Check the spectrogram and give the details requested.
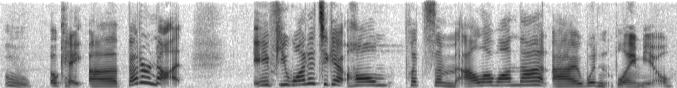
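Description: An actress playing a caring but exacting magic trainer in a naturalistic audio drama, frank and instructive in manner. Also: female voice, high voice, sing-song, unhurried. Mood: gentle. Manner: frank, instructive, gently concerned.

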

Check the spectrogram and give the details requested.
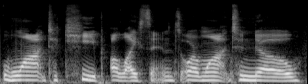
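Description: A middle-aged woman co-hosting a true crime podcast, with a loud, fairly deep voice and a chatty manner full of laughing asides. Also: steady tone, slow pace. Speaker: podcast co-host. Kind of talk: casual true crime chat.

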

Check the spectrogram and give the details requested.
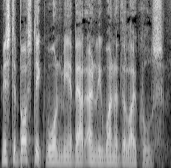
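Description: A man's voice: fairly low pitch, fast, a little mellow, dry recording, clean studio sound. A man reading his own travel memoir aloud as scripted first-person narration.

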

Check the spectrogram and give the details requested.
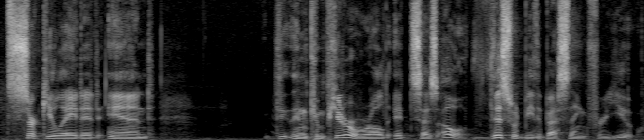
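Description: A man's voice: medium pitch, expressive, unhurried. A man co-hosting a podcast, chatting casually. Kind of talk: casual chat.

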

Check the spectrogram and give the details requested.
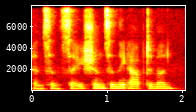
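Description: A woman gently guiding a body scan meditation, speaking in a measured, instructional way. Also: fairly low pitch, level tone, husky. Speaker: mindfulness practice guide.

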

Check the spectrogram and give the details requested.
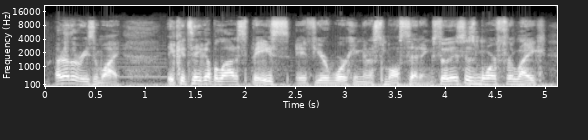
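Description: A hoarse man hosting a fitness podcast from his car in traffic, explaining things casually and often correcting himself mid-sentence. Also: medium pitch, fairly quick, mellow. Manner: conversational, explaining step by step with frequent self-corrections. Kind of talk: casual solo podcast monologue. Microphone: podcast microphone.

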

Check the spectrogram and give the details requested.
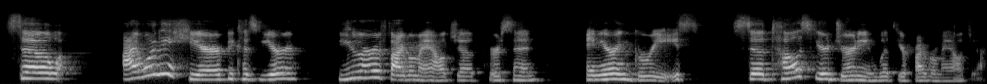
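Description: A woman's voice: fairly high pitch, expressive, unhurried, a bit bright. A woman hosting a podcast interview over a video call, friendly, with short encouraging replies. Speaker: podcast host.

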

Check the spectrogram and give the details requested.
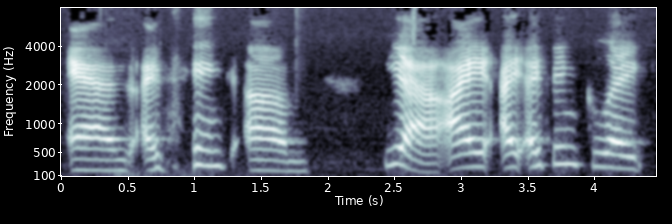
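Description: A woman's voice: mid-range voice, expressive, slow pace, no echo. A woman chatting casually and enthusiastically as an interview guest, in an informal way. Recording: narrow phone-like call audio.

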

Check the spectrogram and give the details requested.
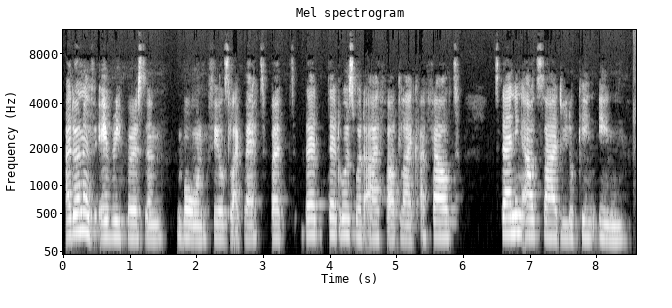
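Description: A middle-aged woman from South Africa, a native Afrikaans speaker with a South African accent, slowly telling her life story as a guest, with many pauses and ums. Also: lowish voice, steady tone. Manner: slow, halting, many ums and restarts. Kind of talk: reflective personal storytelling. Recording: dull lo-fi sound.

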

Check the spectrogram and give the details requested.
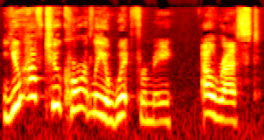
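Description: A woman's voice: high-pitched, expressive, normal speed, no room sound, studio quality. A woman playing an honest, contented, plain-spoken male shepherd in a Shakespearean radio play. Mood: humble, proud.

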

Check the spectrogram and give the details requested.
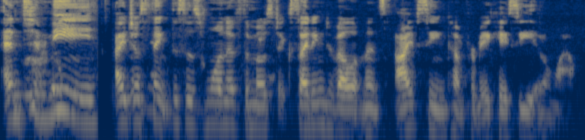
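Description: A woman's voice: low-pitched, brisk. A woman hosting a podcast, with an enthusiastic, emphatic way of talking and scripted promo reads. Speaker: podcast host.

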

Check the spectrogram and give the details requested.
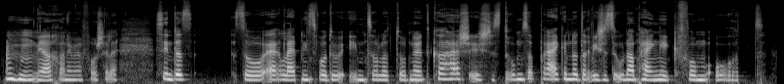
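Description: A woman's voice: mid-range voice, level tone, fairly quick, gravelly, a little mellow, dry recording. A woman with a Swiss German accent, hosting a podcast and asking short questions. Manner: brief questions and backchannels. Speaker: podcast host. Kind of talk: interviewing.

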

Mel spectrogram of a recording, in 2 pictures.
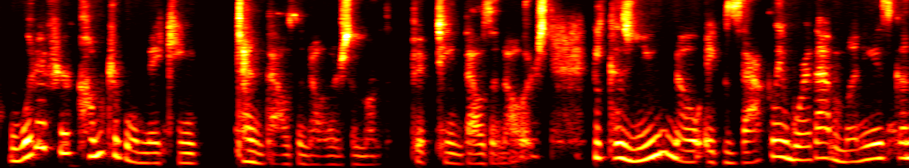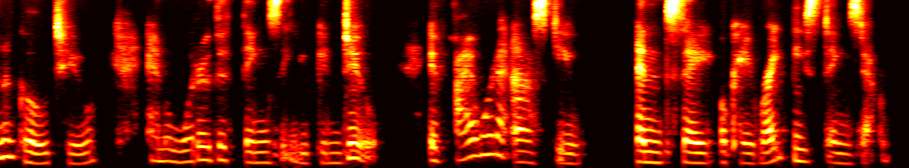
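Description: A woman's voice: medium pitch, normal speed, slightly rough, no room sound. A woman life coach, a guest in an interview, talking casually and acting out her own thoughts in quotes. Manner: animated, acts out her own quoted thoughts, frequent laughs.

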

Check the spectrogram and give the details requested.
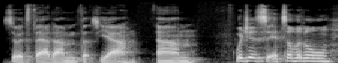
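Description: An American man talking casually as an interview guest, in a halting, self-correcting way. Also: medium pitch, big pitch swings, a little mellow. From Central Florida, United States.

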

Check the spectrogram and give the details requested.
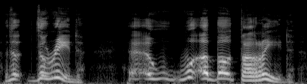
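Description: A man's voice: very high-pitched, very animated, a little slow, no room sound, clean studio sound, voice pushed up, full character voice. A man voicing a troubled, earnest furry animal with a folksy, pleading manner in an audiobook. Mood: puzzled. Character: troubled, earnest furry animal, male, self-doubting friend. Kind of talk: audiobook character voice.

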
